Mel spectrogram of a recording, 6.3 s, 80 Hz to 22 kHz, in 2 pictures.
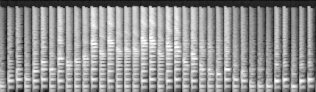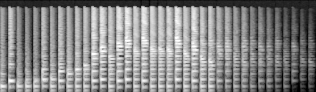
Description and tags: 3 ca dnb layers
These are 175 bpm synth layers background music could be brought forward in your mix and used as a synth lead could be used with drum and bass.
atmosphere, drum, house, bass, electro, loop, layers, effect, techno, sound, fx, synth, beat, dance, music, rave, electronic, trance, club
